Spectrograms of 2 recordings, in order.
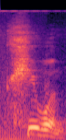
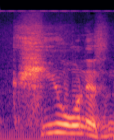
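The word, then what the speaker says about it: κύων: 퀴온 정확히 말하면 이 키읔 발음이 없어요. 그 헬라어나 라틴은 그 쌍기역입니다. 그러니까 퀴온이래요.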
